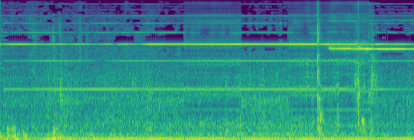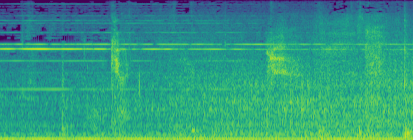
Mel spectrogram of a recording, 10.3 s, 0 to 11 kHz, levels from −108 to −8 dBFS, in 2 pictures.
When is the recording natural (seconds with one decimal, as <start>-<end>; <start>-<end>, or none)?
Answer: 0.0-2.3; 3.0-3.6; 4.6-10.3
